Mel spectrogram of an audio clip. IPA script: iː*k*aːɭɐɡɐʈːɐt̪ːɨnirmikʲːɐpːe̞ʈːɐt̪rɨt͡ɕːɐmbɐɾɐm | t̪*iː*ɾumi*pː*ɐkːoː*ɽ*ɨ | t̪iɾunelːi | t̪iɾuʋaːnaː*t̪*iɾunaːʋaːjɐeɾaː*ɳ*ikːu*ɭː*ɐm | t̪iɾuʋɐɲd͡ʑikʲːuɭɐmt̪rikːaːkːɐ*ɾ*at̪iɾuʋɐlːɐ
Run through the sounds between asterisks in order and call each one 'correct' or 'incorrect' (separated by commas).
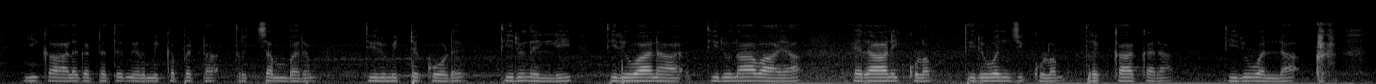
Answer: correct, incorrect, incorrect, correct, correct, correct, incorrect, correct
